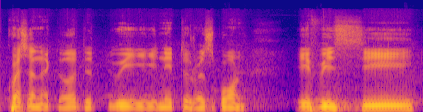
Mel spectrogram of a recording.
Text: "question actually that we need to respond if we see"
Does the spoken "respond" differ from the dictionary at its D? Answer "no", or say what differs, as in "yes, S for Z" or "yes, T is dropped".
yes, D is dropped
